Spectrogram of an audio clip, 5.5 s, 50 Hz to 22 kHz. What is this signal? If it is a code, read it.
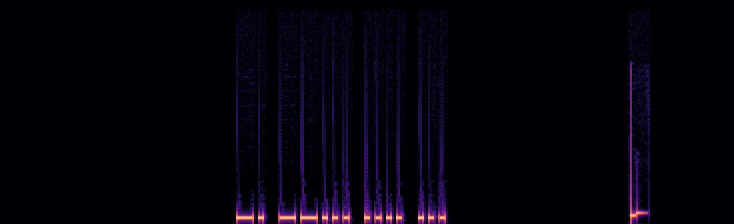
Morse code, heard as a keyed tone, about 28 wpm, 700 Hz. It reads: N7HS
